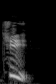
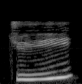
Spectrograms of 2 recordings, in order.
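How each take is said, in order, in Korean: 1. 음높이가 갑자기 확 떨어지며 발음합니다. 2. 음높이가 올라가면서 발음합니다. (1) "사성은 조금 더 쉬운 것 같아요" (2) "이성으로 한번 해보겠습니다"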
